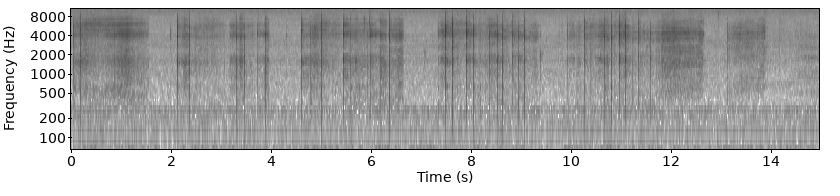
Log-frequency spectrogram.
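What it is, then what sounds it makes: Plastic LCD writing tablet. Fingers and nails scratch across a pink plastic LCD writing tablet held close to the left side of the microphone. Dense, crackly scratching comes through with sharp, bright ticks scattered throughout, over a steady low hum.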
